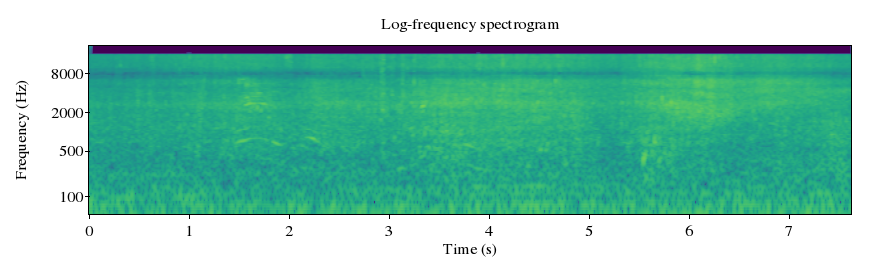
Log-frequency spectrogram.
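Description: A young girl's hands splash in shallow water.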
